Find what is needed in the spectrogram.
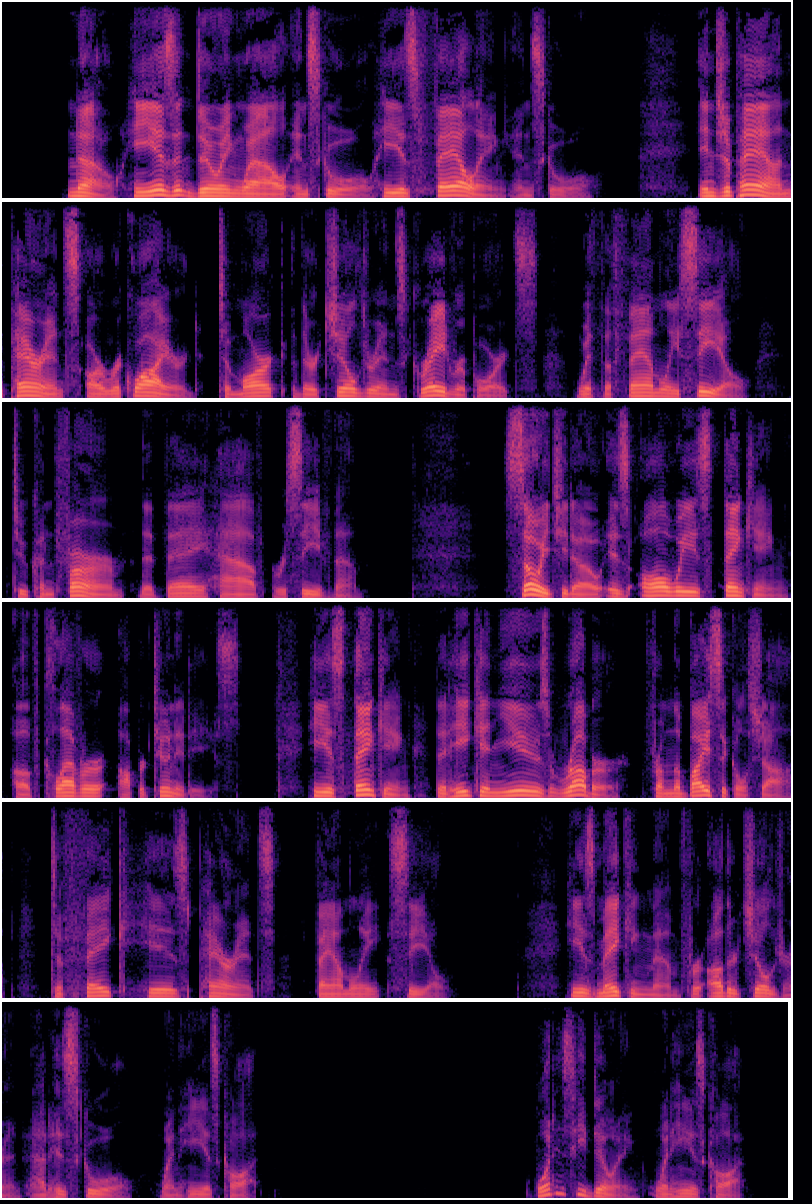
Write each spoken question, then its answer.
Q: What is he doing when he is caught?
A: He is making family seals when he is caught.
